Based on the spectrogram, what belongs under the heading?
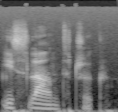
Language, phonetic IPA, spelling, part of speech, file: Polish, [isˈlãnṭt͡ʃɨk], Islandczyk, noun, Pl-Islandczyk.ogg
